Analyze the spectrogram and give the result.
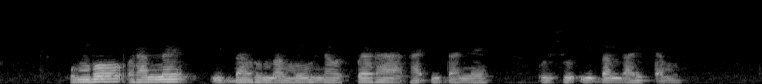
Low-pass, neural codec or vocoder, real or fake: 7.2 kHz; none; real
